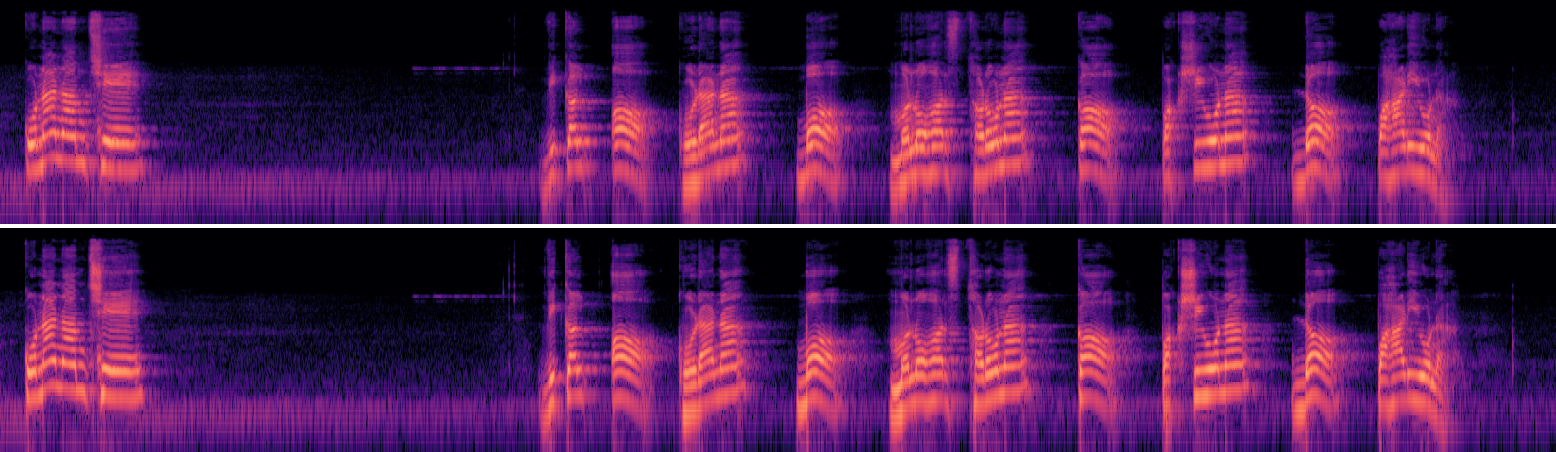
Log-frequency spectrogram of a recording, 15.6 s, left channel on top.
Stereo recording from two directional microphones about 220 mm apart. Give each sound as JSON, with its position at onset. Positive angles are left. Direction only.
{"t": 0.2, "sound": "speech", "side_deg": -35}
{"t": 5.1, "sound": "a man's voice", "side_deg": -35}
